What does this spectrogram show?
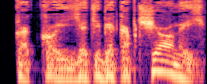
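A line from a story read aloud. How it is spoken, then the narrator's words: Angry retort. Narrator (Russian): сердито бросил пловец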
